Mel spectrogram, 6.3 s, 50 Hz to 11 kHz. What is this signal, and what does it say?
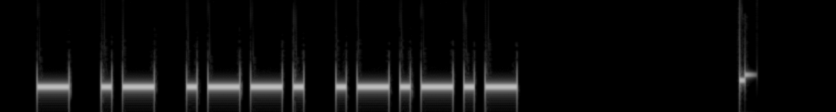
Morse code, heard as a keyed tone, about 15 wpm, 700 Hz. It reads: TAP.
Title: Sentences from Top 1400 Words 15wpm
